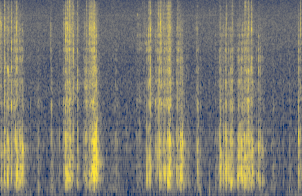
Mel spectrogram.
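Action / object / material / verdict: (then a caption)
scrape / plastic paddle hairbrush with nylon bristles / nylon bristles / none. Long fingernails scratch and rake across the dense nylon bristle bed of a hand-sized black cushioned plastic paddle hairbrush with a long plastic handle. The result is irregular bursts of dry, scratchy rustling, strongest in the low-mid range, with a faint bright hiss on top and brief quiet gaps between strokes.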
